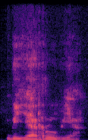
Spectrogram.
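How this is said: Spanish sounds, with a B and rolled R. This is the form for people who speak Spanish. "if you speak Spanish, it's Villarrubia. It has a B sound for the V, and the R is roll"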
